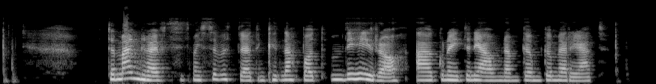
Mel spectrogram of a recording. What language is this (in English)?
Welsh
